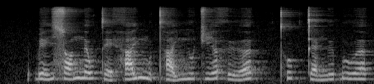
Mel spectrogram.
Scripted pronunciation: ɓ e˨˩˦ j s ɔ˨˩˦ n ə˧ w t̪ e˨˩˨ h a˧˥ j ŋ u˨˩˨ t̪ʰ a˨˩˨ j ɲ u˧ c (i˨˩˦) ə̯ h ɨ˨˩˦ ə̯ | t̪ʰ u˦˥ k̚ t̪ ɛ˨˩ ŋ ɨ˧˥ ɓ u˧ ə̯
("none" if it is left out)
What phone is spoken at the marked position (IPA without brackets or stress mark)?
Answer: i˧˥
